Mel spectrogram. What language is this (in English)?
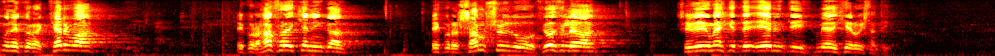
Icelandic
